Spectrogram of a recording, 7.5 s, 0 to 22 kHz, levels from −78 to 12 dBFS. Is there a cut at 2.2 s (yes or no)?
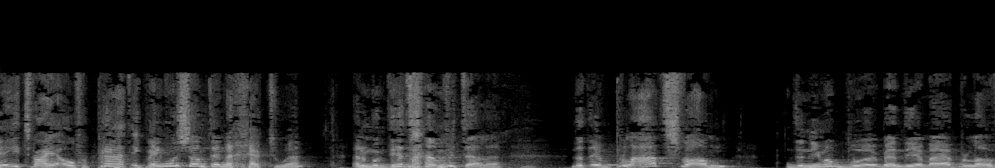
no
